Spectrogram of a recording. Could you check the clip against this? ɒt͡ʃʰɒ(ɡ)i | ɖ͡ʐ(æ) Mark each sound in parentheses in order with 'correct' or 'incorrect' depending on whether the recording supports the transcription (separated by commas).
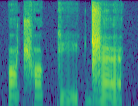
incorrect, correct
